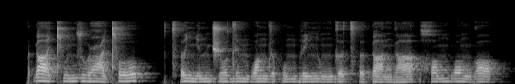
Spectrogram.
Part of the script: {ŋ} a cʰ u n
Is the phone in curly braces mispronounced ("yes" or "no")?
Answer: yes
